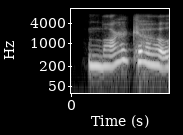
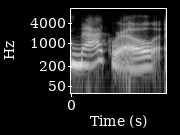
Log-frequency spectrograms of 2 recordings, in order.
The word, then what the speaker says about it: macro: And he was like, "Marco lens." And I was like, "Yeah, the lens, the zoomed in lens." He's like, "It's macro." And I was like, "Oh my God." I was like, "I've been saying it wrong for years and no one corrected me."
